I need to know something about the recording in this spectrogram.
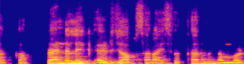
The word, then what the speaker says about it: Freundlich: नाम क्या है इसका? फ्रेंडलिक। FREUN। फ्रेंडुलिक, जो भी आप प्रोनाउंस कर सकते हो। DLICH, फ्रेंडलिक adsorption isotherm.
